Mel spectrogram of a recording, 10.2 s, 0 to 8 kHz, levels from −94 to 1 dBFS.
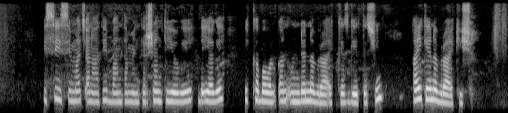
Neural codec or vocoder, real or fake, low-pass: none; real; 7.2 kHz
